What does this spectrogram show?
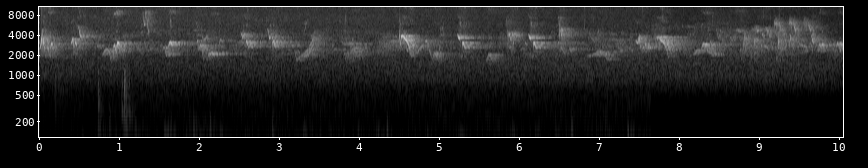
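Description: Songbirds chirping and singing, many short overlapping notes and quick falling chirps, over a faint low background noise that cuts out near the end.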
